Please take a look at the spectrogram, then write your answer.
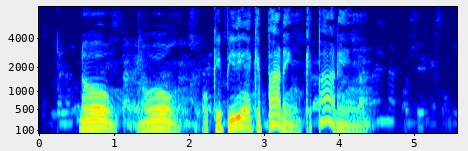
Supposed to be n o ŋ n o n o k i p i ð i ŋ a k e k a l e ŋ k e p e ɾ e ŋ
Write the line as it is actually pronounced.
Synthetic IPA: n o ŋ n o ŋ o k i p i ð i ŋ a k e p a ɾ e ŋ k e p a ɾ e ŋ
